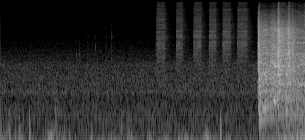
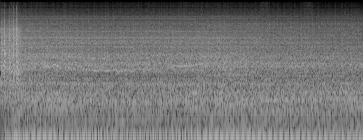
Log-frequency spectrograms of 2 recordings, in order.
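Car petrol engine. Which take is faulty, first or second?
first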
